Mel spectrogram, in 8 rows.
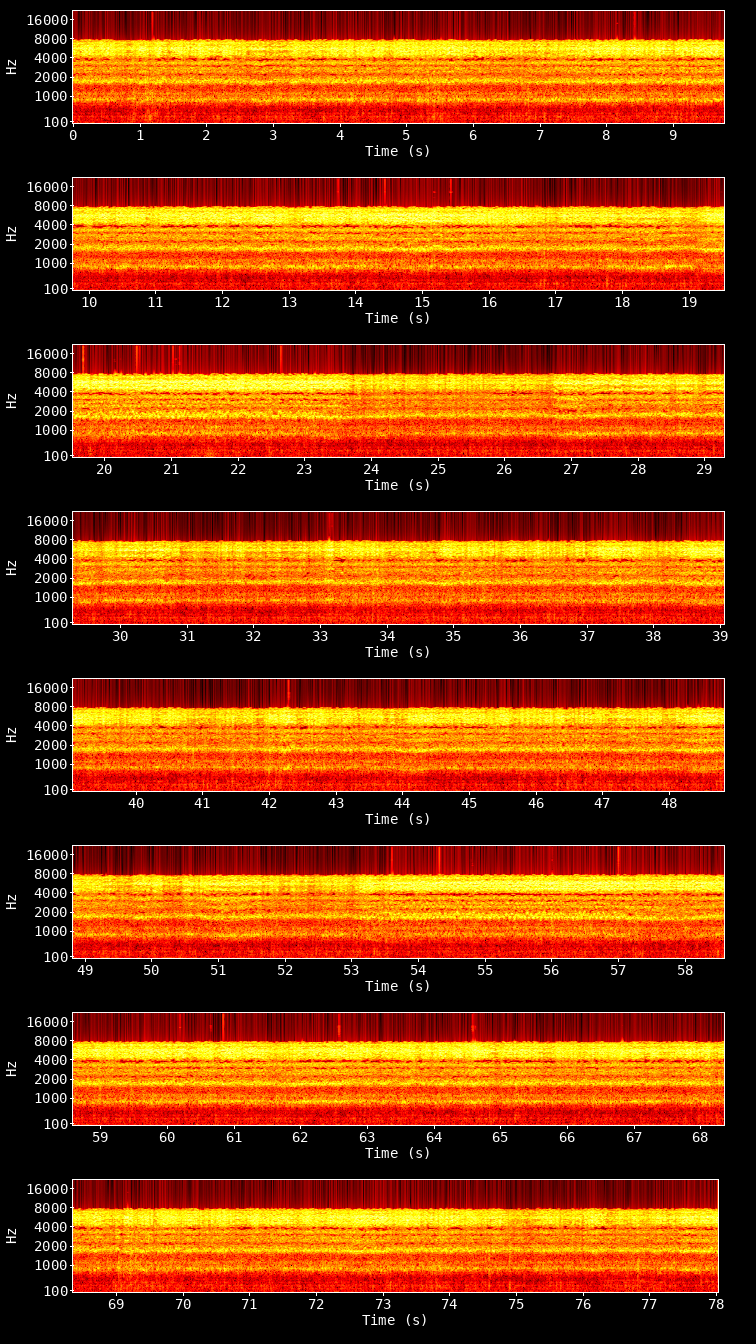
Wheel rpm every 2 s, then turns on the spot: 230, 230, 230, 230, 230, 230, 230, 230, 230, 220, 200, 190, 230, 230, 230, 230, 230, 230, 230, 230, 230, 230, 230, 230, 230, 230, 220, 200, 200, 220, 230, 230, 230, 230, 230, 230, 230, 230, 230.
none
